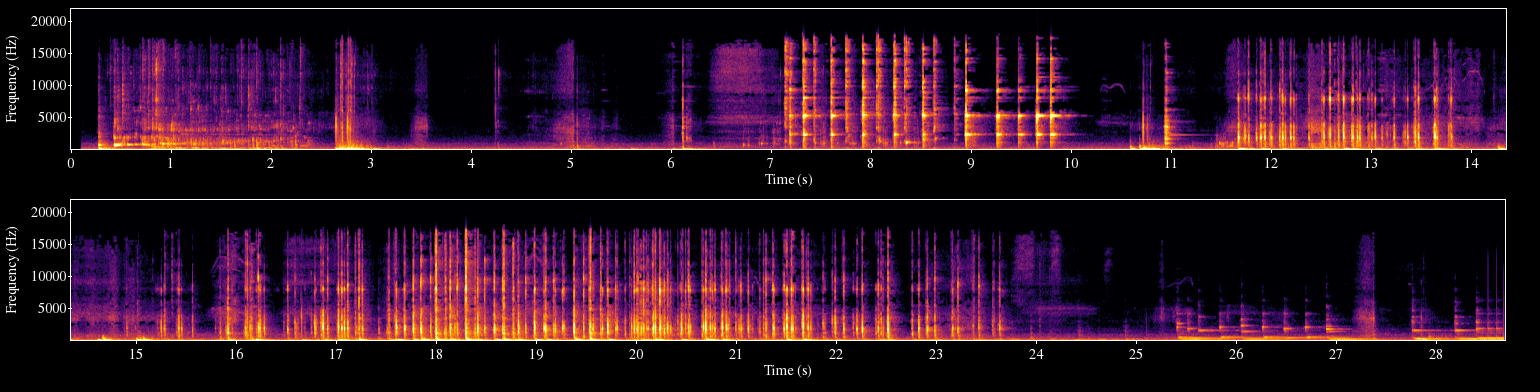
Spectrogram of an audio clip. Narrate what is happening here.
I pourded myself some water and stirred the tea with a spoon,lifted the cup and sipped,placed it back.Then I started typing on the keyboard and received a phone call.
